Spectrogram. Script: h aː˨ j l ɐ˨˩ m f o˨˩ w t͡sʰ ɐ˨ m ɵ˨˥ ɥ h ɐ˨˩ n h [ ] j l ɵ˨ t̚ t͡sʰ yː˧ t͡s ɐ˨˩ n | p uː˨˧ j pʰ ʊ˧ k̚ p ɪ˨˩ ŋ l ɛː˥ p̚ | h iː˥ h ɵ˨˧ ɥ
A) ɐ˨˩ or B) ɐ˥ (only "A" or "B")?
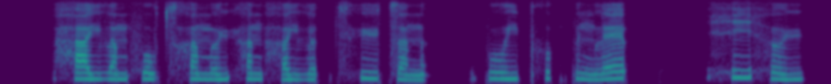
A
